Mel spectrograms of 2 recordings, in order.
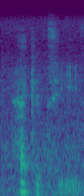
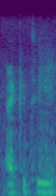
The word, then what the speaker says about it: Hecate: we are gonna be talking about Hecate e or equity or a caught a there are many ways to say her name and this is probably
